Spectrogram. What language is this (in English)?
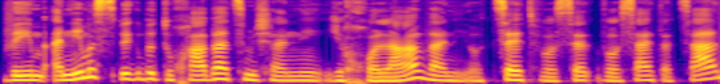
Hebrew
